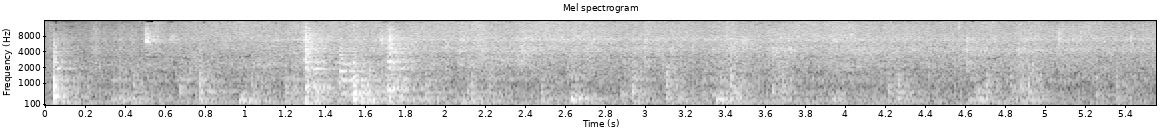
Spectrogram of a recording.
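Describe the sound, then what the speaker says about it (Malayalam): Onions with crushed pepper and ginger fry in a pan for Kerala-style country chicken curry, a continuous sizzle broken by repeated scraping stir strokes, close and moderately loud, no talking. "നല്ലപോലെ പച്ചമണം മാറുന്നത് വരെ ഒന്ന് ഇളക്കി കൊടുക്കാം"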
